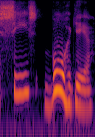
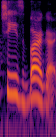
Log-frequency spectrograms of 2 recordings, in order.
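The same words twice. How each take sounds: First: The first part sounds like Portuguese 'xis'. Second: The first part sounds like English 'cheese'. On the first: This is how Brazilians normally say it. The speaker calls it right. "É assim que a gente fala" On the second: The speaker seems to be showing off. The speaker calls it wrong. "Se você falar cheeseburger, eles vão falar: ah, você tá tirando onda"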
